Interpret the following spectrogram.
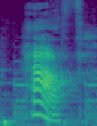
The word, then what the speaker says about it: half: But having said that you don't put that L in there with this word do you? half But you do pronounce the A differently again it's another example of that A getting the special treatment.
